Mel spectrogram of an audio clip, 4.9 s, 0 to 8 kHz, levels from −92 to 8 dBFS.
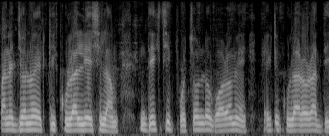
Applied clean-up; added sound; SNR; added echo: neural separator model SepFormer DNS4.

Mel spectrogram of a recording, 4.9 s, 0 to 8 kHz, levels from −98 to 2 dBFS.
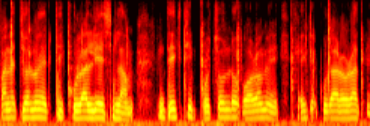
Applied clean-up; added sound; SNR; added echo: neural diffusion model UNIVERSE++.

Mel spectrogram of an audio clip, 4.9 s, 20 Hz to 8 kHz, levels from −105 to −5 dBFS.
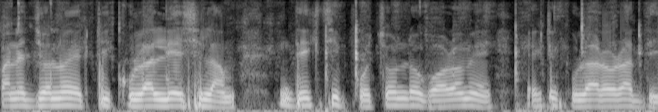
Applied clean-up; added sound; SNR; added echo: neural mask model Resemble Enhance denoiser.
